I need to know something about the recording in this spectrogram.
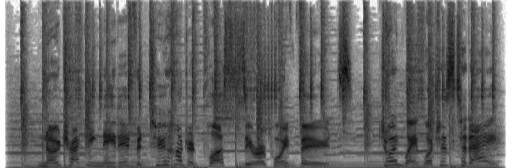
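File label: commercial, Australian, upbeat, smiley; gal/guy next door; WEIGHTWATCHERS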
